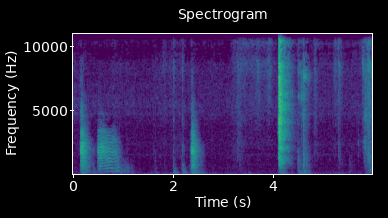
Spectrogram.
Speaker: So there's a total of 3 of them, this one right over here, and then this one right over here, that makes a lot of sounds. So for example, if I were to close the door, and you're going to see how much it squeaks.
